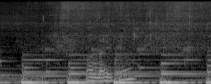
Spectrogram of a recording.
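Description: Fiddlehead fern pickle spices with a half spoon of turmeric sizzle and fry in a pan while being stirred, a steady close sizzle with a low hum and a few rising tonal squeaks mid-way.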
